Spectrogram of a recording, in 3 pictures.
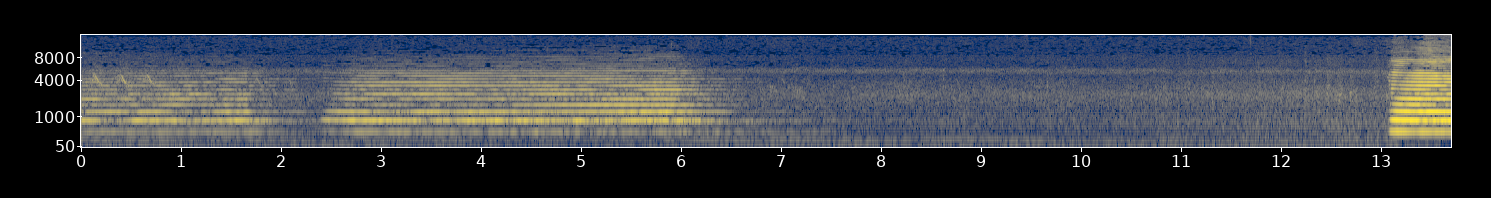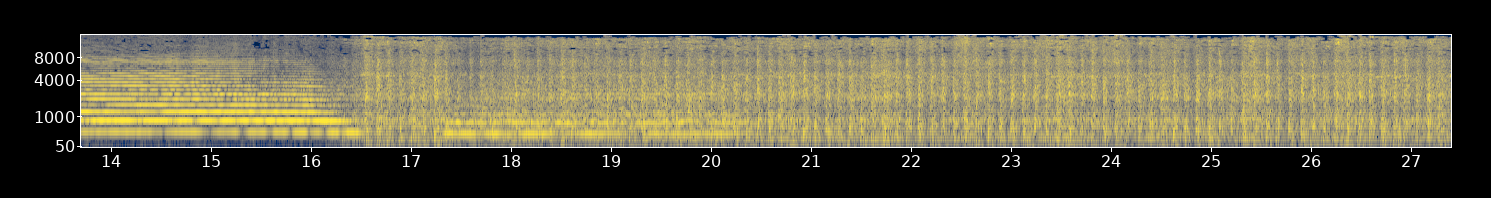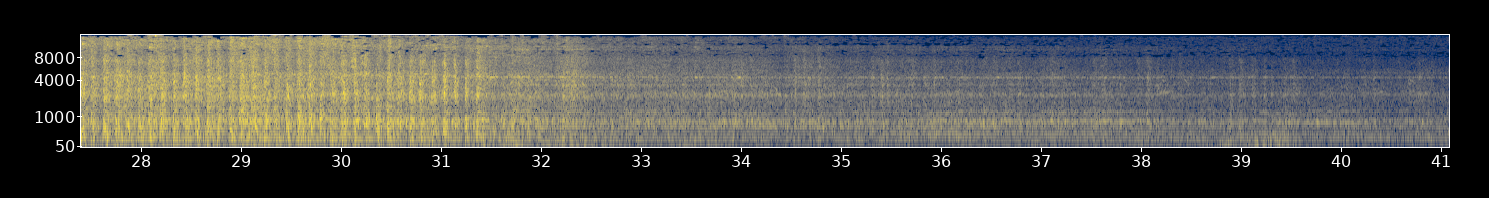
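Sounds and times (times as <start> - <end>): train passing with rumble: 0.0 - 41.0
train wheel clatter: 11.8 - 41.0.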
